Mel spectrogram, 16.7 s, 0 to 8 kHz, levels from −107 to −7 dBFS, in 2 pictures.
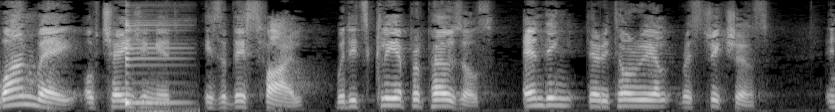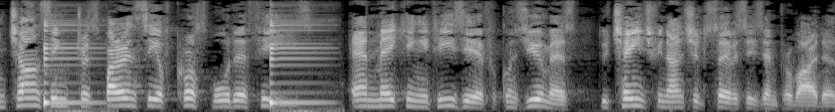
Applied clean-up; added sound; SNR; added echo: none; Keyboard (musical); 0 dB; none.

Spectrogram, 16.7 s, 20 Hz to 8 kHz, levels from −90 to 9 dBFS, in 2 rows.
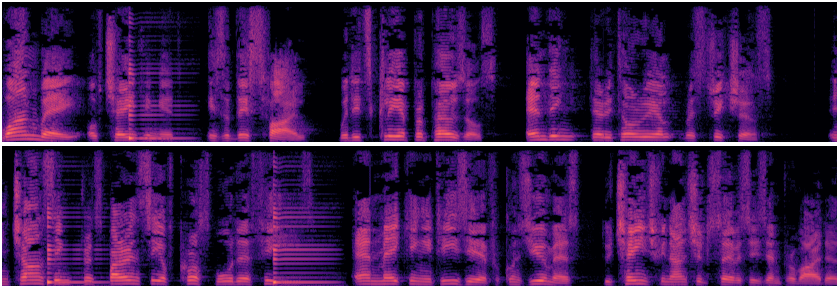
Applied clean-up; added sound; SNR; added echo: neural mask model RNNoise.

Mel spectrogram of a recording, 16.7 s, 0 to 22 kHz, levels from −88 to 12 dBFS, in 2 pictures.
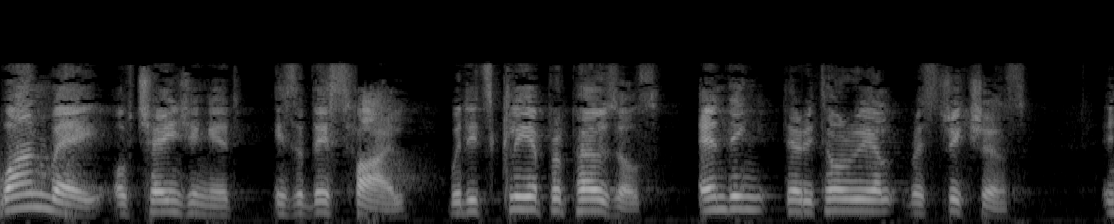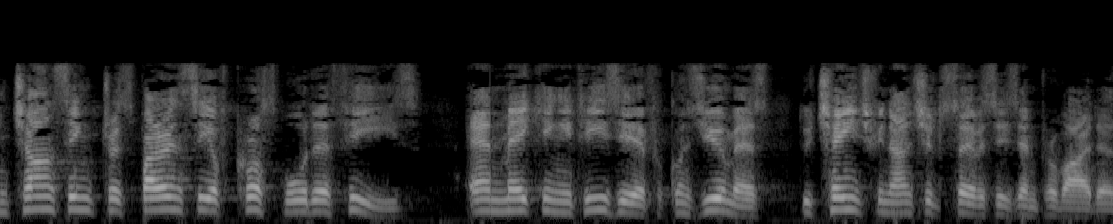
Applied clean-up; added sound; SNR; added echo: none; none; none; none.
